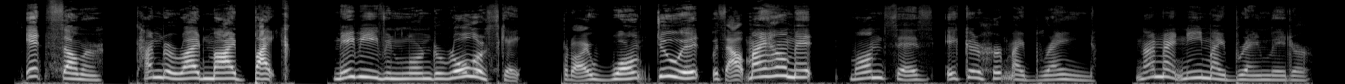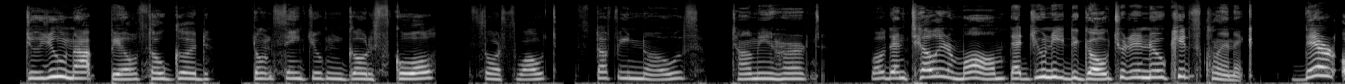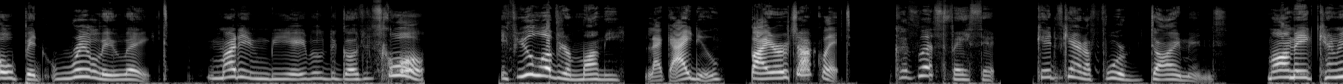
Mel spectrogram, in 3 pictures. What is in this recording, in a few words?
boy; kid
